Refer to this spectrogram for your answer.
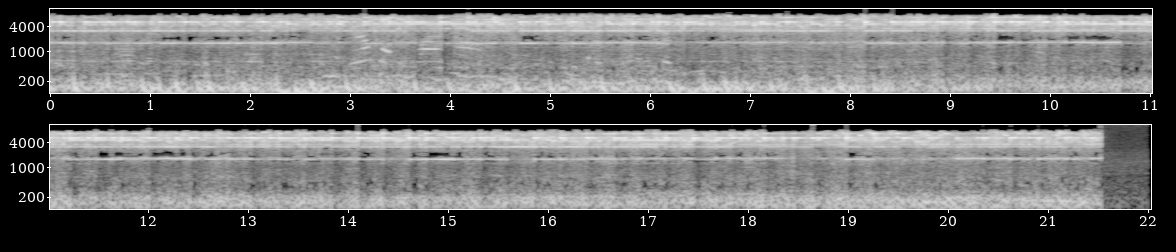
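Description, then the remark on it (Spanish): Bells ring loudly and continuously in a steady, shimmering clangor during a street performance by a group with bells before a march sets off, over the low rumble of a gathered crowd, then the sound cuts off abruptly at the end. “eso era lo que se está desarrollando ahora mismo, previo a la salida de la marcha, es la caída de las campanas”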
